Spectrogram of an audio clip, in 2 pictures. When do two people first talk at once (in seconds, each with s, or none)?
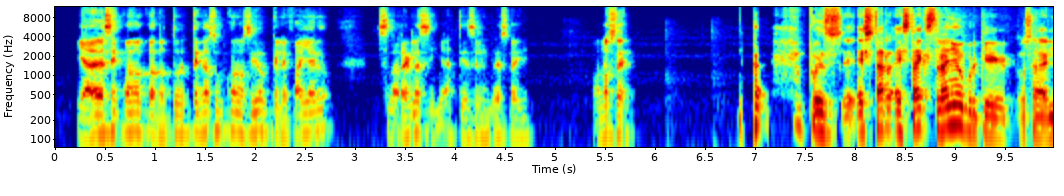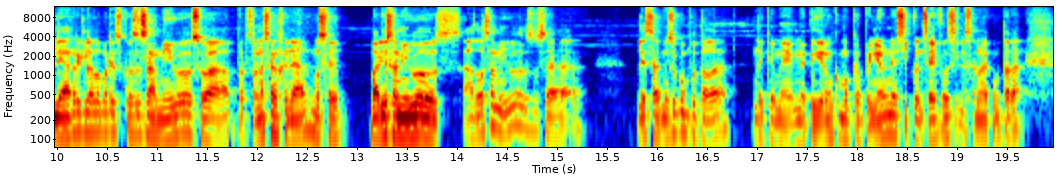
none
